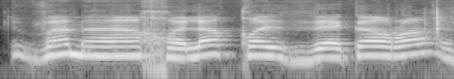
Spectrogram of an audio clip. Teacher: را کو پر پڑھیں گے کیونکہ را کے اوپر زبر ہے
